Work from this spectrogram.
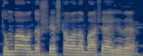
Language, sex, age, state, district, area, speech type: Kannada, male, 18-30, Karnataka, Koppal, rural, spontaneous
